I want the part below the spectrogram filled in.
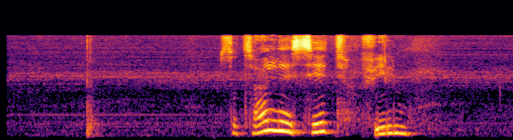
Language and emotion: Russian, neutral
